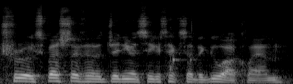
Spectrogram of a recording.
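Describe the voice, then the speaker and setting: A man's voice: medium pitch, a little fast, a little mellow, close to an everyday voice. A man reading game dialogue aloud as a proud, upright old martial arts master, earnest and formal.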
